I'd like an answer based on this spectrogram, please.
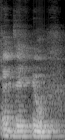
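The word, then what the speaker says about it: adjective: इसकी correct pronunciation होती है एडजेक्टिव। क्या होगी? एडजेक्टिव। यानी ए और जे के बीच में डी की साउंड जो होती है उसको हम प्रोनाउंसिएट नहीं करेंगे, एडजेक्टिव।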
